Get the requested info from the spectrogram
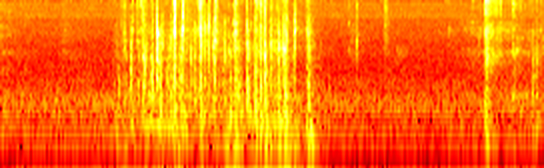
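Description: Chewing crunchy corn-and-potato snack fries close to the microphone: a dense run of crackling crunches lasting about two seconds, then a single sharp click near the end.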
